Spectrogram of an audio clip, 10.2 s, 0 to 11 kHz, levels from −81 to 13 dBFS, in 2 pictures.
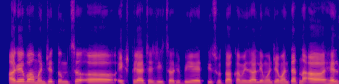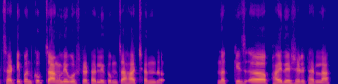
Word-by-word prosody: अरे 180 +4 +5
वाह! 220 +1 +3
म्हणजे 190 -1 -3
तुमचं, 175 +1 -6
अ, 165 -3 +1
एक्स्ट्राची 175 +3 -1
जी 175 +1 -8
चरबी 165 0 -6
आहे 165 0 +1
तीसुद्धा 160 0 -3
कमी 165 0 -4
झाली. 155 0 0
म्हणजे 160 +3 -4
म्हणतात 170 +7 0
ना, - - 0 0.3
अ, - - +4
हेल्थसाठी 195 +1 0
पण 215 +1 -5
खूप 245 -1 -4
चांगली 165 +4 +6
गोष्ट 185 0 -4
ठरली 165 -3 -1
तुमचा 160 0 0
हा 160 0 +4
छंद. 160 -2 -5 0.9
नक्कीच 165 +6 -5
अ, 165 -1 +6
फायदेशीर 165 +3 0
ठरला. 155 -2 0
165 Hz, 170 wpm, -26 LUFS, 160-185 Hz, 0.9 s, चांगली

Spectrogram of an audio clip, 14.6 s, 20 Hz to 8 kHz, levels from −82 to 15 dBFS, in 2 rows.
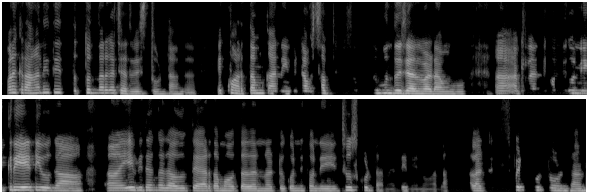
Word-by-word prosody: మనకు 260 -1 +2
రానిది 265 +5 +1 0.2
తొ - - -3
తొందరగా 240 -1 +1
చదివిస్తూ 180 -2 -2
ఉంటాను. 165 - -7 0.4
ఎక్కువ 245 - -2
అర్థం 225 +3 +1
కాని 205 -1 0 0.2
టఫ్ 205 -1 -1
సబ్జెక్ట్స్ 220 -2 -6
ముందు 225 - -7
ముందు 225 -1 +4
చదవడము. 185 -4 +5 0.5
ఆహ్ 210 - +1
,అట్లాంటి 210 0 -8
కొన్ని 235 -1 -16
కొన్ని 215 -1 -1
క్రియేటివ్‌గా 230 -4 +6 0.6
ఆహ్, 205 0 +1
ఏ - - +7
విధంగా 215 -1 -2
చదివితే 190 0 +1
అర్థమవుతది 180 -2 0
అన్నట్టు 170 0 -4
కొన్ని 180 0 -4
కొన్ని 175 -1 -2 0.2
చూసుకుంటానండి 190 -9 -5
నేను 150 0 -26
అలా - - -19 0.3
అలా 190 - +1
ట్రిప్స్ - - -30
పెట్టుకుంటూ 235 -2 -4
ఉంటాను. 180 -1 -3
200 Hz, 140 wpm, -24 LUFS, 180-225 Hz, 0.6 s, ఏ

